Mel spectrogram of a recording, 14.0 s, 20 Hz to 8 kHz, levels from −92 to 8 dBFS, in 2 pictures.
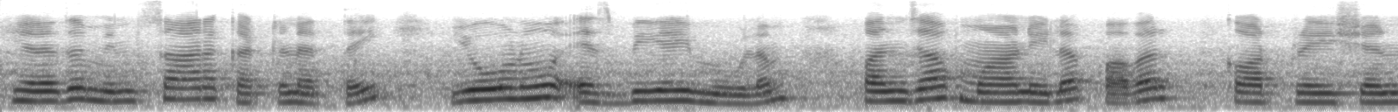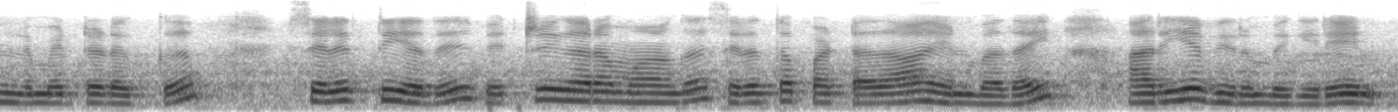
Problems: none marked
